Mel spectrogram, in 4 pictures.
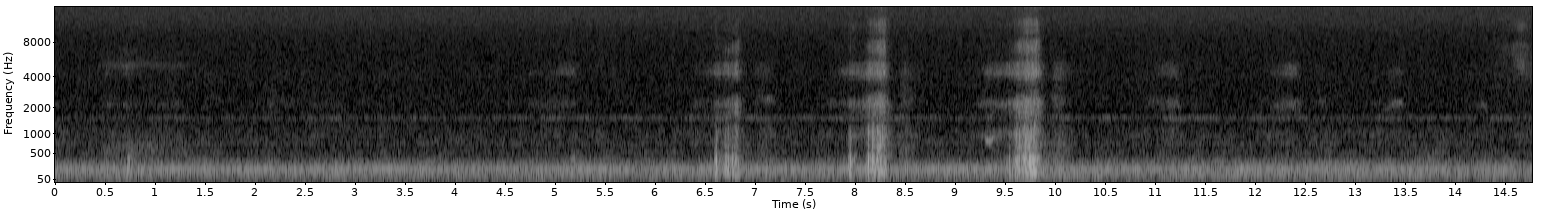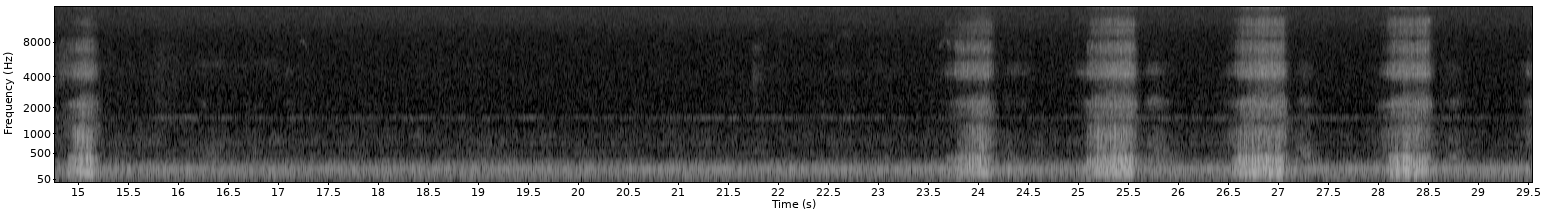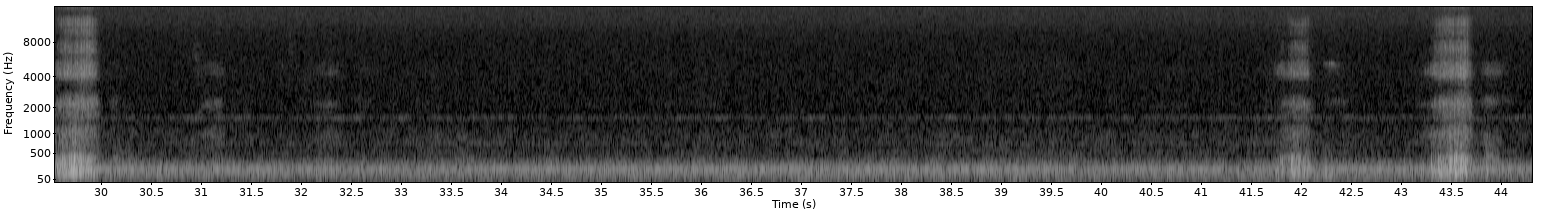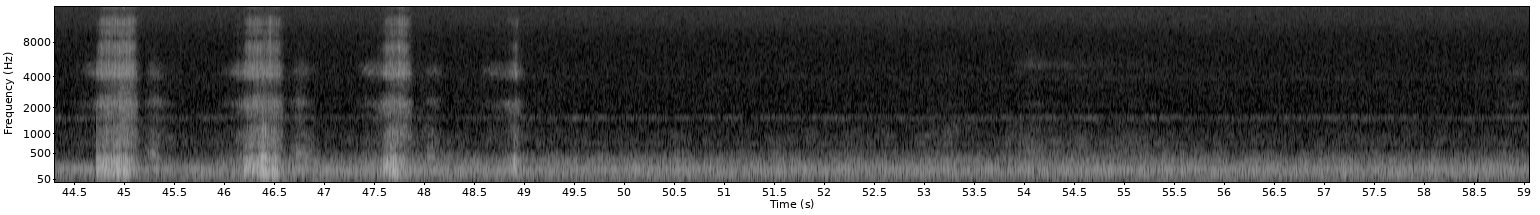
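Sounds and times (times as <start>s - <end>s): faint steady hum: 0.0s - 59.0s
dog snoring: 6.5s - 7.2s, 7.8s - 8.6s, 9.2s - 10.2s, 14.8s - 15.3s, 23.6s - 24.4s, 25.0s - 27.4s, 28.0s - 28.8s, 29.4s - 30.2s, 41.7s - 42.4s, 43.2s - 44.0s, 44.6s - 45.4s, 46.0s - 49.2s.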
